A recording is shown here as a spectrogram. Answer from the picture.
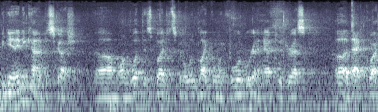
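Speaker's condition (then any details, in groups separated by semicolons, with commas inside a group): No condition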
